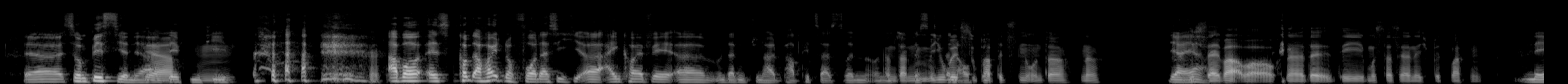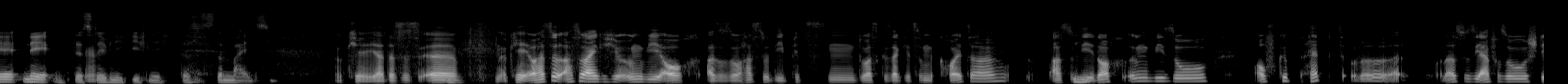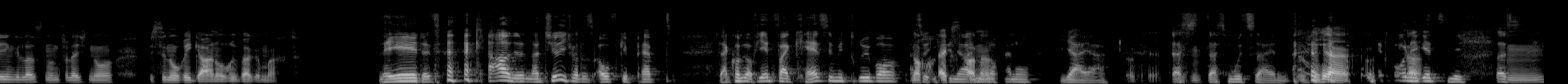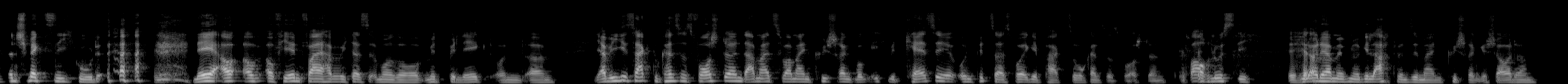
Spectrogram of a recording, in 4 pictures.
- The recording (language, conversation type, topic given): German, podcast, Welches Gericht spiegelt deine persönliche Geschichte am besten wider?
- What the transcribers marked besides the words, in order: laugh; chuckle; giggle; laugh; laugh; laughing while speaking: "Ohn"; laughing while speaking: "Ja"; laugh; giggle; laughing while speaking: "Ja"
